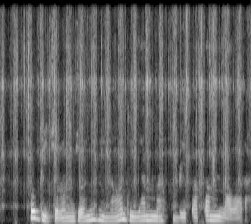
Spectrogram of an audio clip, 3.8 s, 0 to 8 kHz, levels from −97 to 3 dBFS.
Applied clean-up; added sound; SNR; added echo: none; Rattle / Glass; 12 dB; none.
